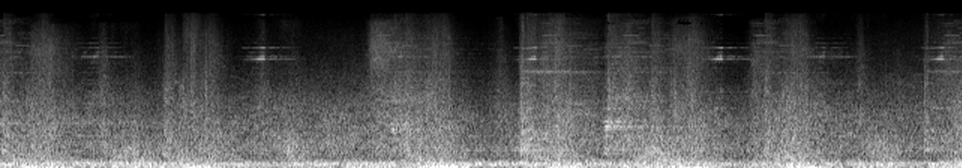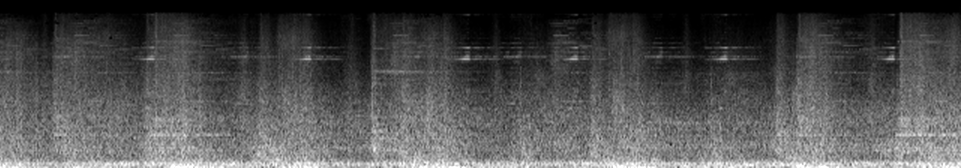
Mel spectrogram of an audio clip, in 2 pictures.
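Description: Wind rushes steadily past a fast flying rider, swelling and fading.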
